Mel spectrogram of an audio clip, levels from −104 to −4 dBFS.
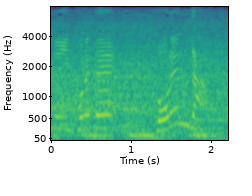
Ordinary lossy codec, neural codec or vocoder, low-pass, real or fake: none; none; none; real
